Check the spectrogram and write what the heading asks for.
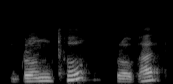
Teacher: রফলা যুক্ত আদ্য অ এর উচ্চারণ ও এর মতো হয়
